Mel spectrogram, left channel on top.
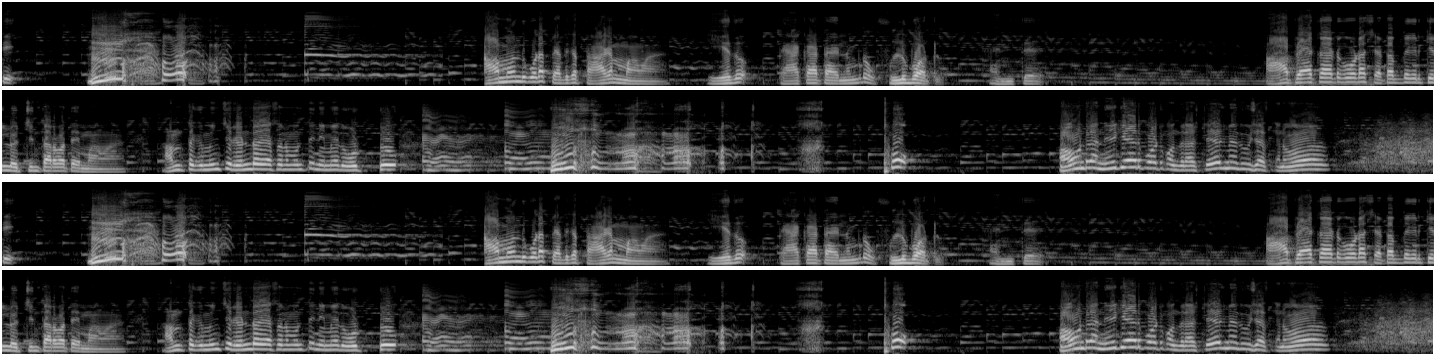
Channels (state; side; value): identical; both; correlation 1.00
